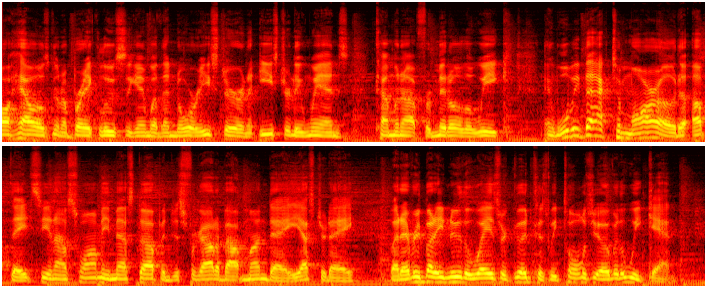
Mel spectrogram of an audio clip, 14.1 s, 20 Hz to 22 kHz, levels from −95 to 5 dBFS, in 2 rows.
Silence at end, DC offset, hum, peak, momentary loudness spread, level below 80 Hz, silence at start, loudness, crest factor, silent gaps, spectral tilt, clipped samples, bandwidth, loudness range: 0 s; 0.4%; none; -6 dBFS; 8 LU; -48 dBFS; 0 s; -24 LUFS; 18 dB; none; -5.5 dB/octave; under 0.1%; 18.5 kHz; 3 LU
